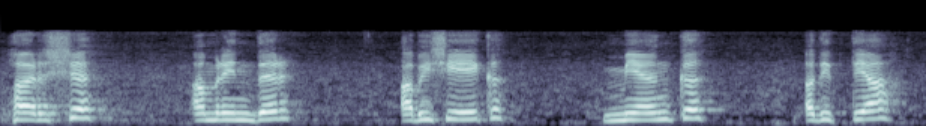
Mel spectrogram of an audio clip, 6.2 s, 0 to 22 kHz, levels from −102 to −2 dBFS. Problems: none marked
